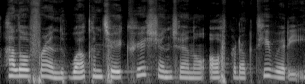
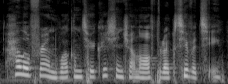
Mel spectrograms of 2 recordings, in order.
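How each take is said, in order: First: Everything is said in an American accent. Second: American accent with some British-sounding words.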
